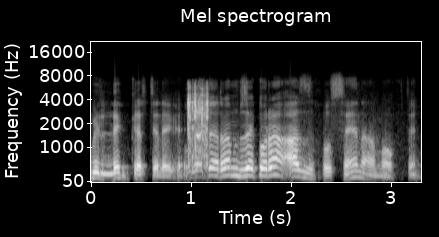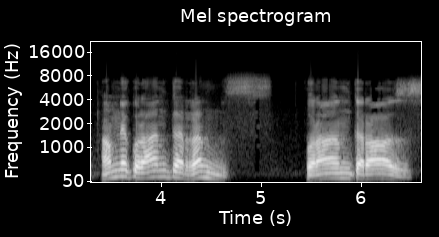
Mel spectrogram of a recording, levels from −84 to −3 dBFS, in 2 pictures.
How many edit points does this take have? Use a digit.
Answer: 1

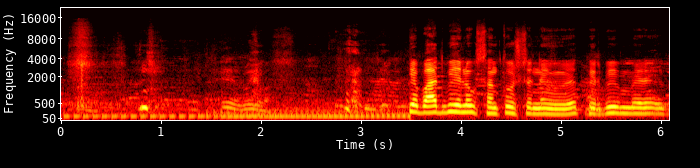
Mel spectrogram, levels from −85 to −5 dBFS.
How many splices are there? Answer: 1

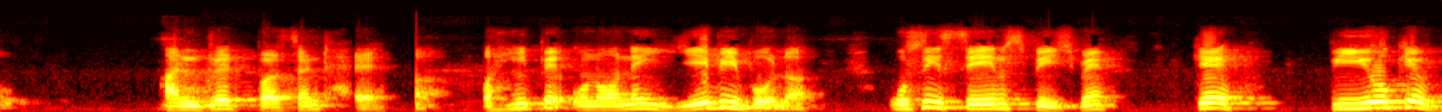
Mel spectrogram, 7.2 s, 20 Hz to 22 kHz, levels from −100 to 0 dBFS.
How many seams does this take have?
1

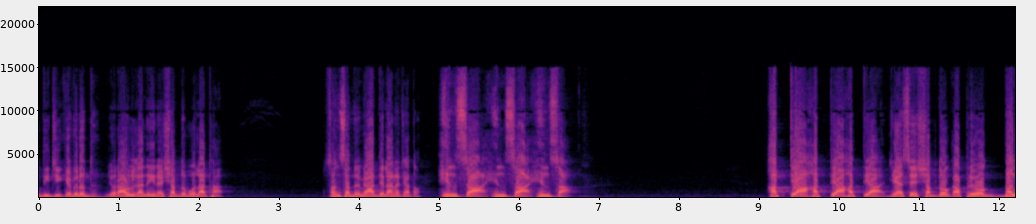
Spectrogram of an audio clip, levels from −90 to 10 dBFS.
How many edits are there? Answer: 0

